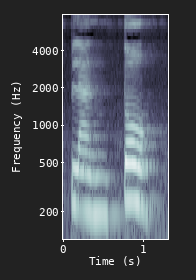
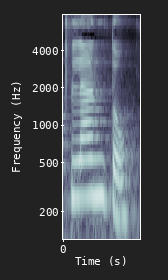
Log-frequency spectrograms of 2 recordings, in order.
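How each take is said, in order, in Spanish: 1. El acento está en la última sílaba. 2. El acento está en la primera sílaba. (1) "plantó con tilde en la O" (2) "si yo no le pongo tilde, suena a planto"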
